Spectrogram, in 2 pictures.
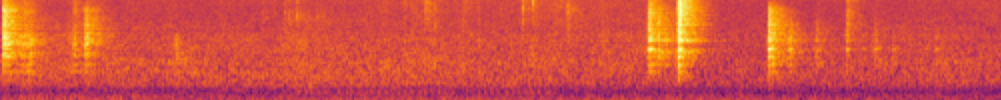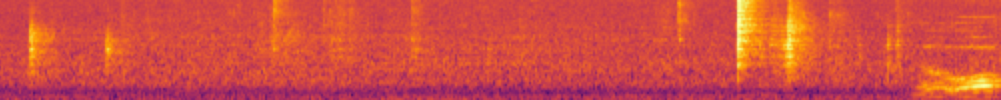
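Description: Small metal parts clinking and tapping against the engine as oil pan bolts are handled and set in by hand: a handful of short, sharp clinks, some briefly ringing, with a pair near the end.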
